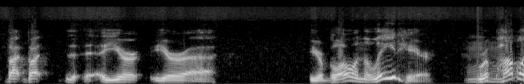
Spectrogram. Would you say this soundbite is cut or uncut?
uncut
